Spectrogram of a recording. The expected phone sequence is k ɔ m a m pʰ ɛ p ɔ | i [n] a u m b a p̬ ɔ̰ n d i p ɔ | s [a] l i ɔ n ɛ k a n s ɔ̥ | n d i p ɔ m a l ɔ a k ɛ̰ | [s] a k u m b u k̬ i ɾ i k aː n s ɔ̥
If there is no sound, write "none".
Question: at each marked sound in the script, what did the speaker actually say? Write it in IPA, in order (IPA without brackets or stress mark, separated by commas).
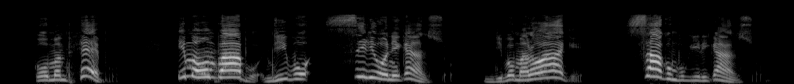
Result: m, i, s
